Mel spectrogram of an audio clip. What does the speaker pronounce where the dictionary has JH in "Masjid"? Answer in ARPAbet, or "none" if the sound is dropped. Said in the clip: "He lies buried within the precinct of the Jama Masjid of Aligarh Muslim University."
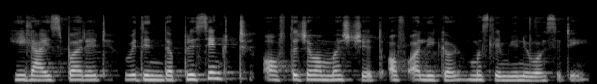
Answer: CH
